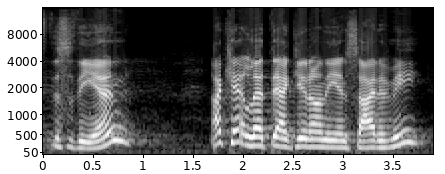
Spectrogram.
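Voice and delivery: normal talking voice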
